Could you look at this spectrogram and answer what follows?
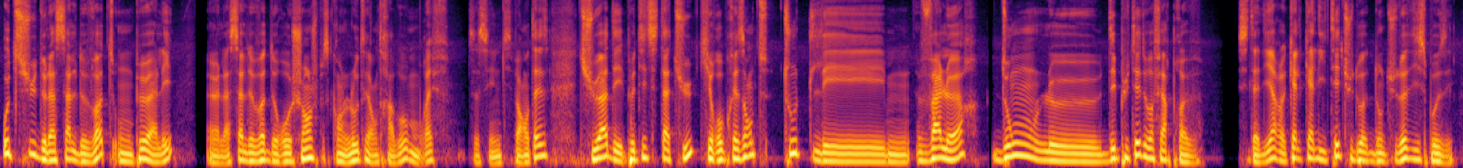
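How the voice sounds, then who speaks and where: A man's voice: mid-range voice, fairly quick, no room sound, clean studio sound. A young French man with a French accent, co-hosting a podcast and telling travel stories in casual chat, full of slang and fillers. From France. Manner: animated storytelling with slang and fillers. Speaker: podcast co-host.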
